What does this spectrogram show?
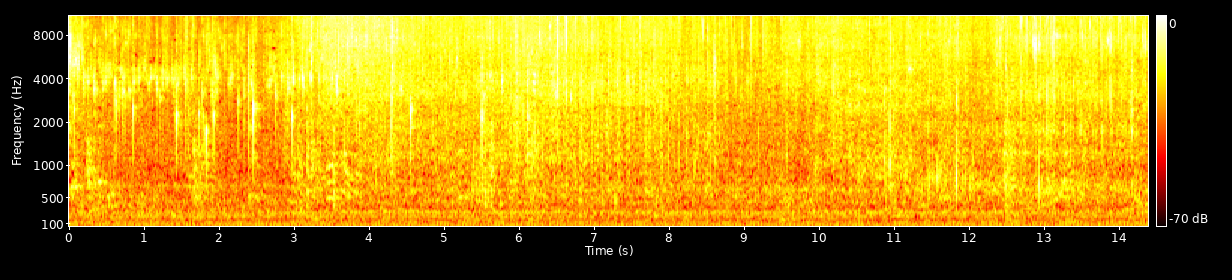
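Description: Food sizzling as it fries in hot oil, a steady hiss with occasional sharp clicks.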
